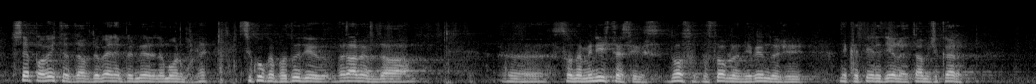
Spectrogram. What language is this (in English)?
Slovenian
